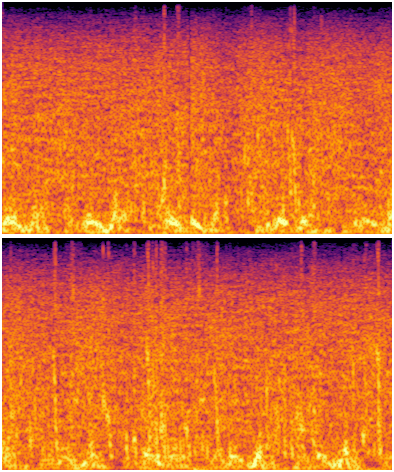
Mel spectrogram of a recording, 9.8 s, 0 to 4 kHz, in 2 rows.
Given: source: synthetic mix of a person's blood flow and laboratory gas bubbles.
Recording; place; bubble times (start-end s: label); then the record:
Doppler ultrasound of blood flow; precordium
0.00-0.04 s: bubbles
0.07-0.26 s: bubbles
0.73-0.90 s: bubbles
1.50-2.33 s: bubbles
2.63-3.32 s: bubbles
3.48-4.14 s: bubbles
4.33-4.49 s: bubbles
4.74-5.88 s: bubbles
6.09-6.31 s: bubbles
6.39-6.99 s: bubbles
7.07-7.63 s: bubbles
7.68-7.82 s: bubbles
7.98-8.91 s: bubbles
9.23-9.68 s: bubbles
9.72-9.76 s: bubbles
From the record:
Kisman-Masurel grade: 342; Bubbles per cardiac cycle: rolling drumbeat, 9 or more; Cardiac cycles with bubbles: 100%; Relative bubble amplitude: moderate (0.250 to 0.450); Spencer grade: 3 (all of the cardiac periods contain showers or single bubble signals, but not dominating or overriding the cardiac motion signals); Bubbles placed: anywhere in the cardiac cycle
